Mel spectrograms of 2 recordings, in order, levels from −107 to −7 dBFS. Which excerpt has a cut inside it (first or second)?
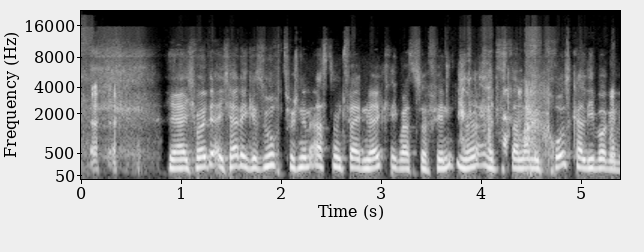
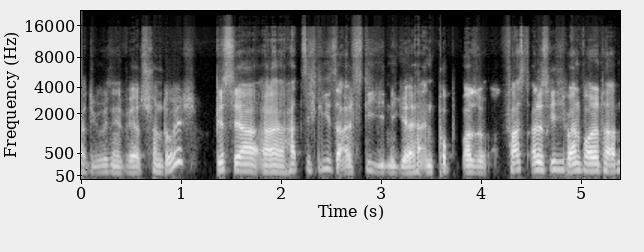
second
